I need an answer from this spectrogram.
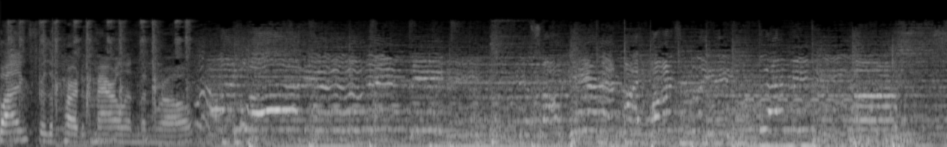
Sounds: Music, Speech

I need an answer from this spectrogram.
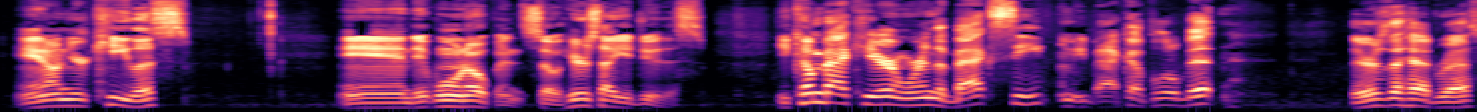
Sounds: Speech

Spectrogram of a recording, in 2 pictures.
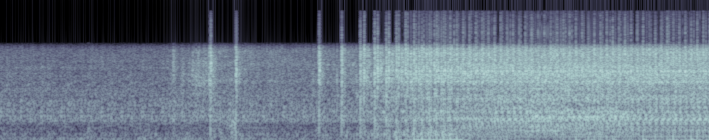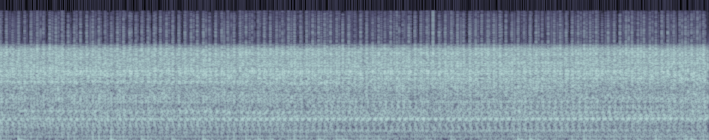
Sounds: Vehicle, Engine

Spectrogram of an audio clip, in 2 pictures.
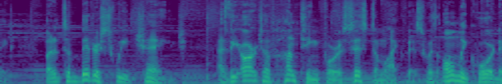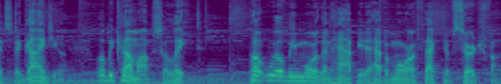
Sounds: Music, Speech

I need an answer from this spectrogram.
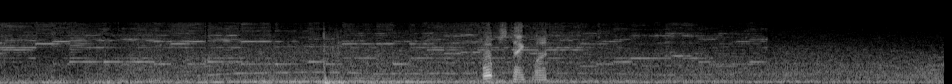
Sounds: Speech, Music

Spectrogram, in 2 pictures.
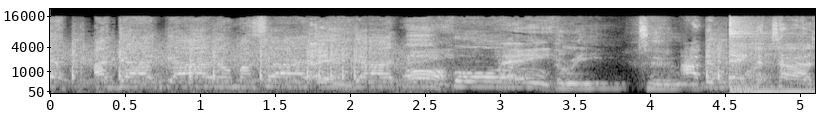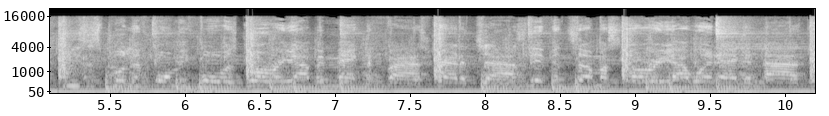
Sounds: Music

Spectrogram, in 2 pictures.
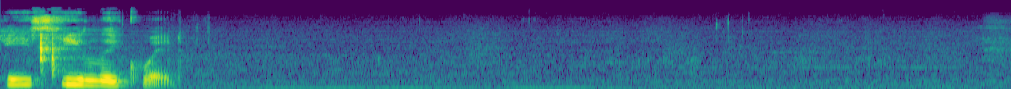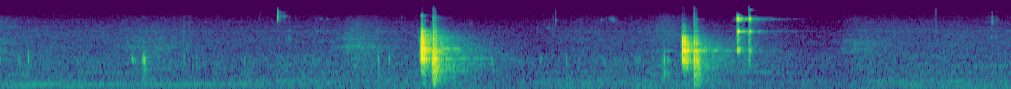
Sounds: Speech, inside a small room

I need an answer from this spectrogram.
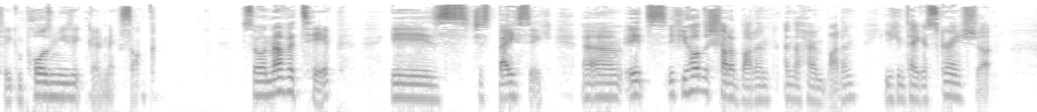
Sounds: Speech

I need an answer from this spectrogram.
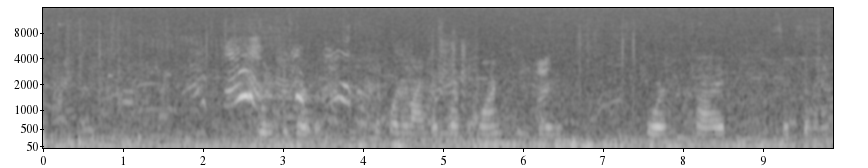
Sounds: Speech, Animal, Clip-clop

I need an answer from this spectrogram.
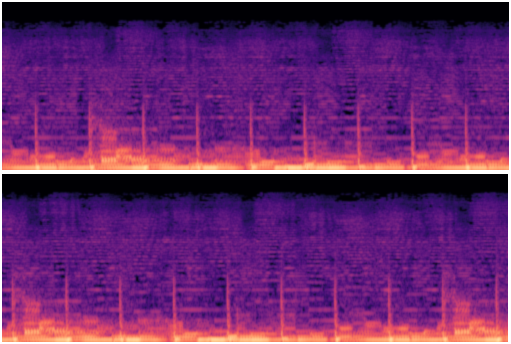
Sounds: Music

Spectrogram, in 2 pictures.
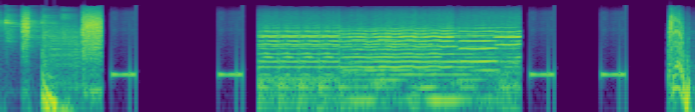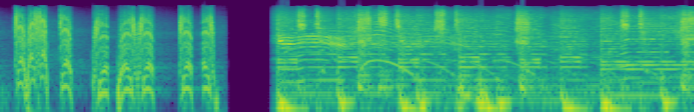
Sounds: Music, Ringtone

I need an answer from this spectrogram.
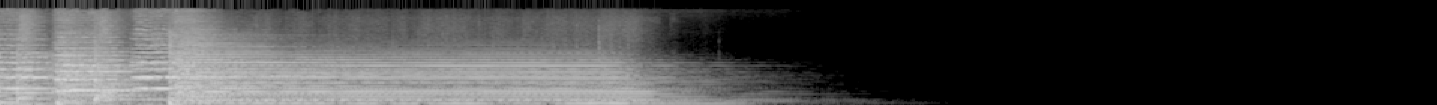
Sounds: Music

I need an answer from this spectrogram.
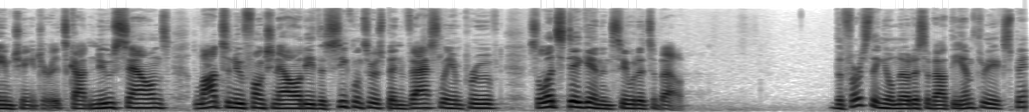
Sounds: Speech

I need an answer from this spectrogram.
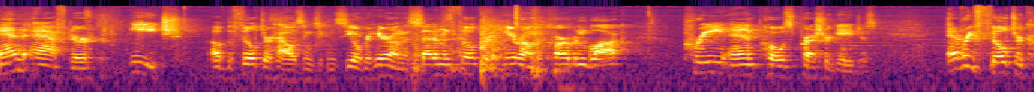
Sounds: Speech

